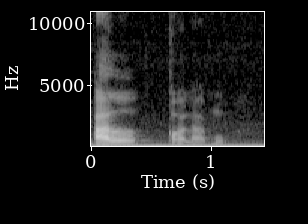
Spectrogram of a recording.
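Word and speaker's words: القلم: hantu enggak usah bingung namun tetap cara membacanya adalah harus dibaca alqolamu a Hai babu alwaladul almudarrisu seperti itu ya Meskipun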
